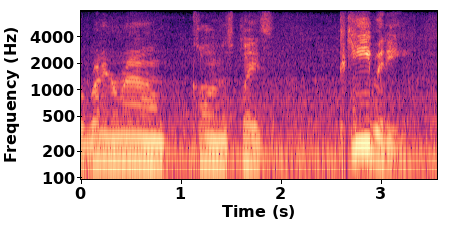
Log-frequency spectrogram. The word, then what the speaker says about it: Peabody: We're at the pickup in Peody. I don't I don't usually pronounce it that way. It's Peabody as far as I'm concerned.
